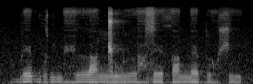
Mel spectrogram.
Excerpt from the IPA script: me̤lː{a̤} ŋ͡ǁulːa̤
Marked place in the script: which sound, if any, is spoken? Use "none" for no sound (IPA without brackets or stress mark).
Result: a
